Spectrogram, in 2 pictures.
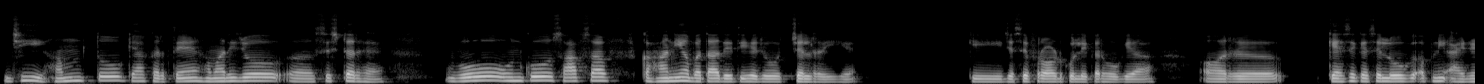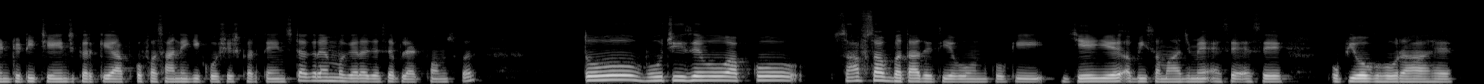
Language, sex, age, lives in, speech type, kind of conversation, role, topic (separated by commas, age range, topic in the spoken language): Hindi, male, 25-29, India, conversation, podcast, guest, Elderly ko technology adopt karne mein aap unki kaise madad karte hain?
